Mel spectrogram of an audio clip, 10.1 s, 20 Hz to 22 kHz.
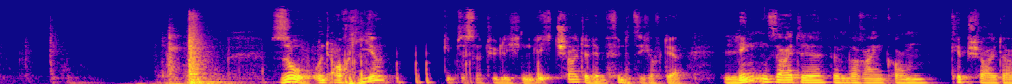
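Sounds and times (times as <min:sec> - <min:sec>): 
door opened by its handle on entering a room: 0:01.5 - 0:04.8
speech: 0:02.8 - 0:10.1.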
